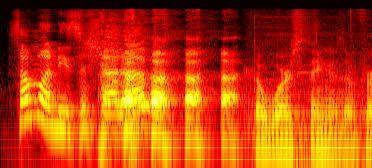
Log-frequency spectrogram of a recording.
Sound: laughing

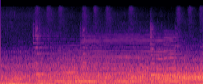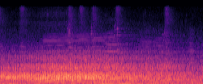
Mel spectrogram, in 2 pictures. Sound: engine humming; pensive music

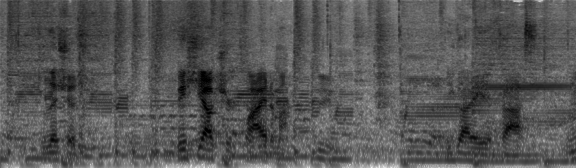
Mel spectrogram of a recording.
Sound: speaks in Chinese

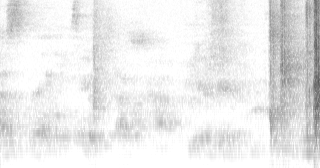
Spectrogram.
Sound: applause

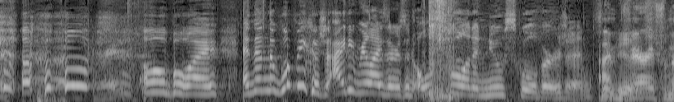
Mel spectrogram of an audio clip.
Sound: laughter

